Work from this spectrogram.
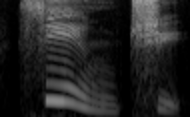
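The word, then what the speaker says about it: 兴趣: 차근차근 설명 드릴께요 여기 뒤에 있네요 발음의 일단 씨인 취 라고 읽어야 자세히 임명 잘 보세요 씨잉 취침 cm 취 취 발음할 때 임명 동그랗게 하셔야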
